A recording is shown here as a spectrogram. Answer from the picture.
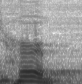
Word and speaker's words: herb: Right now, I have to catch up with my friend Herb. I just learned in science class today that in the word herb, the H is silent.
